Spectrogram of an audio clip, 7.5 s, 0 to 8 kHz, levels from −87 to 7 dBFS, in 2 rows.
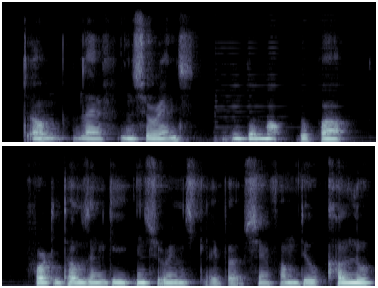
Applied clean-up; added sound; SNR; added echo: neural mask model DeepFilterNet 3.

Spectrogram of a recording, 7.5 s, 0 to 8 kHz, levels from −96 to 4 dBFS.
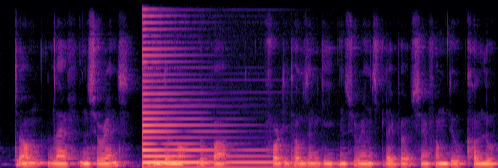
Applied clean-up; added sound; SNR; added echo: none; Acoustic guitar; 0 dB; reverberation time 0.5 s.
